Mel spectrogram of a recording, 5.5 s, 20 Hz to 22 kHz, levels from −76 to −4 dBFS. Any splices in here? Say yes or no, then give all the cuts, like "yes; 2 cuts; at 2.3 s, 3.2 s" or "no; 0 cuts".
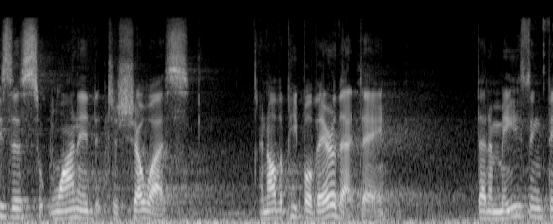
no; 0 cuts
